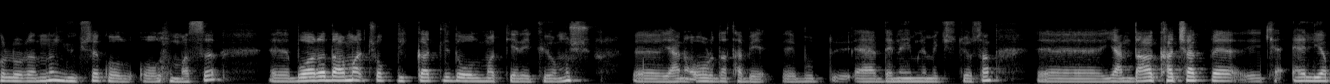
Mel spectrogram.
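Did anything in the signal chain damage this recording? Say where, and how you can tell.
Yes. Packets dropped on the wireless link between the Bluetooth headset and the phone, which is concealed Bluetooth headset packet loss. The receiver patched each gap by repeating the last waveform period, producing short buzzy holds at 0.45, 6.39–6.44, 7.82 and 12.57–12.61 s, with slight warbles as real audio resumes.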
